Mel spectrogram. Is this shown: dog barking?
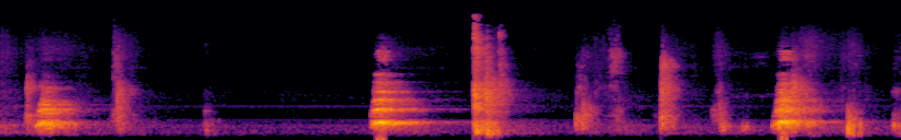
yes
